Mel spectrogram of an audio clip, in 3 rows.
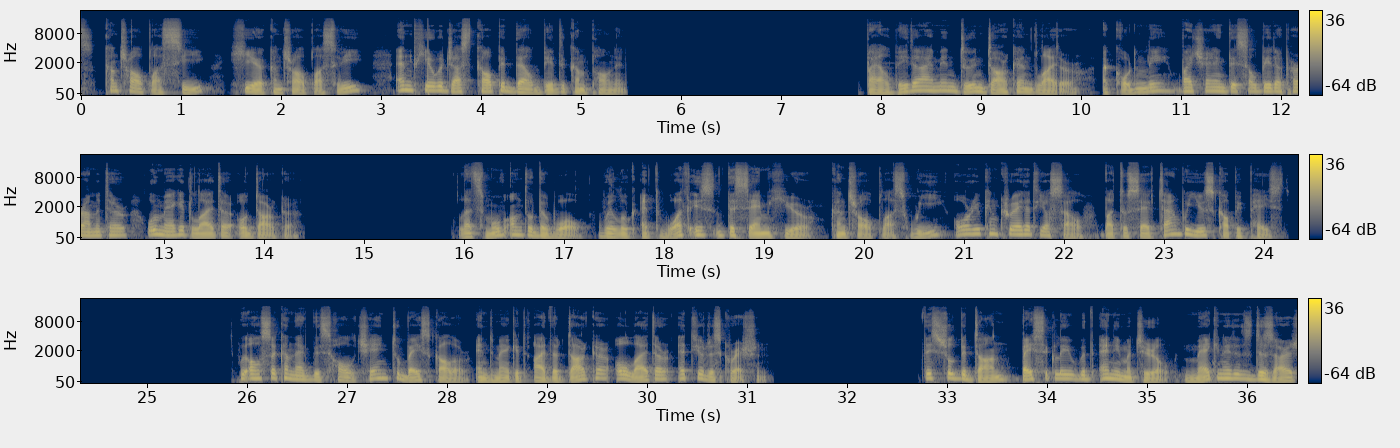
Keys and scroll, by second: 2.8 ctrl+v, 22.5 ctrl+v.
